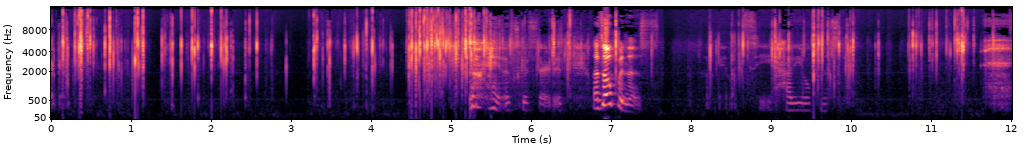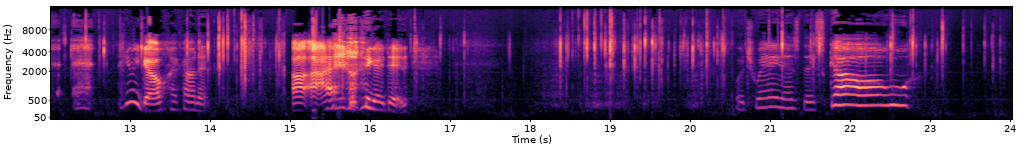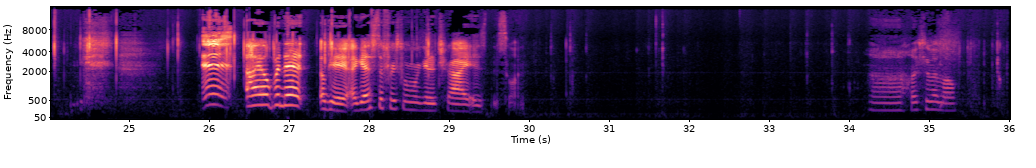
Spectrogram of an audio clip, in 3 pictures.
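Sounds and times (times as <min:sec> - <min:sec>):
plastic candy packet crinkling: 0:00.0 - 0:30.8, 0:34.8 - 0:36.0.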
